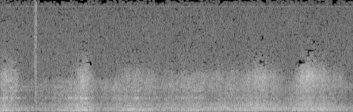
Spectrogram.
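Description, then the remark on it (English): A heavily loaded propeller airplane climbing with cold engines, one starting to misfire, drones steadily with a rough, uneven throb, its pitch and loudness wavering slightly as though sputtering. No voices are present. “Those motors are cold. One of the motors there is starting to miss.”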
